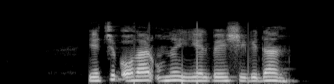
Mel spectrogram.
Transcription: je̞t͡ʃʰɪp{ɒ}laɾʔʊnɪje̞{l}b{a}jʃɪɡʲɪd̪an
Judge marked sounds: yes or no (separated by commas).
yes, yes, no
